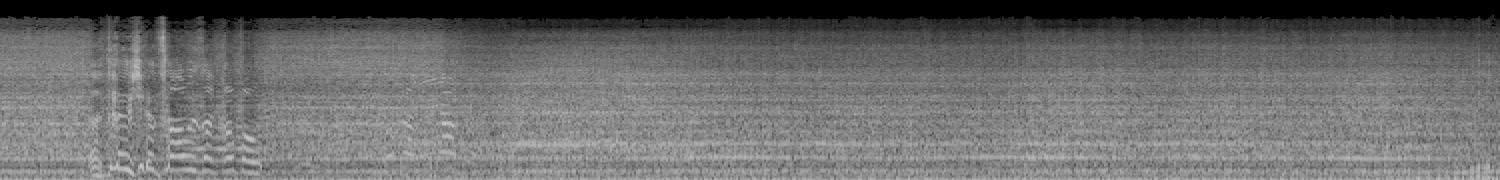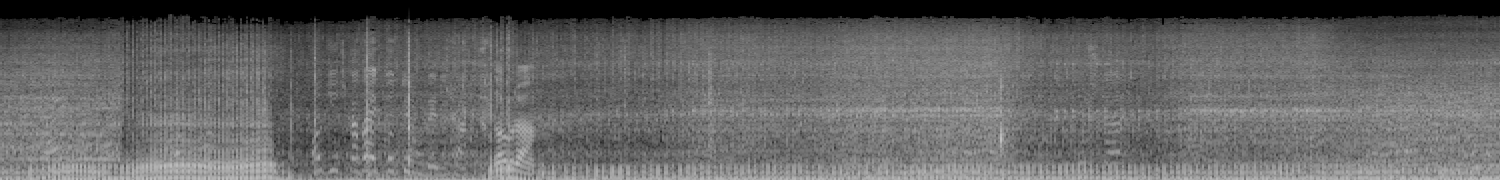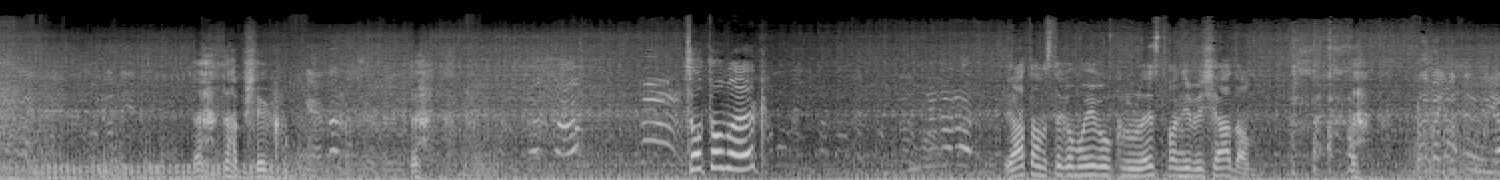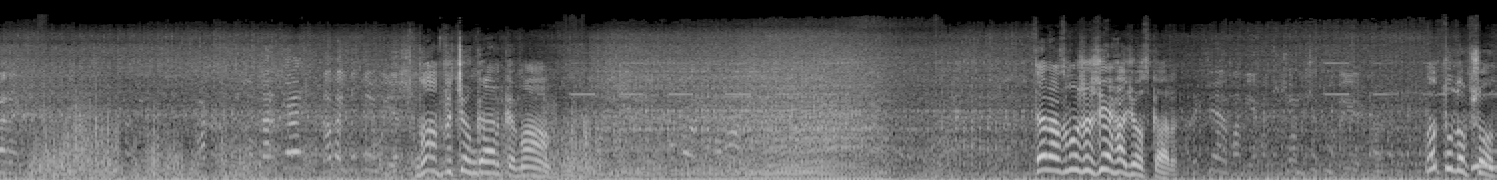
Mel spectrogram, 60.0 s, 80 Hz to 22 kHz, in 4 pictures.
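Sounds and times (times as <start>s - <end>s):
quad bike engine idling: 0.0s - 28.0s, 30.1s - 49.2s, 53.9s - 59.9s.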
